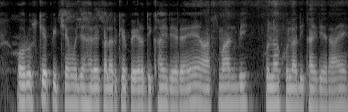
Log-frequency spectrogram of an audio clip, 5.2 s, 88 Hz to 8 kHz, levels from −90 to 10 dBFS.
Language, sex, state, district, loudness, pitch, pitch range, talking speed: Hindi, male, Uttar Pradesh, Gorakhpur, -28 LUFS, 120 Hz, 115-125 Hz, 230 wpm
